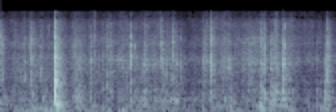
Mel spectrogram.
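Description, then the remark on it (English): Crackly crinkling of bubble wrap being pulled apart while a mailed package is opened, a steady stream of rustles punctuated by a few sharper snaps, with no voices. “There's bubble wrap is what I'm seeing. Bubble wrap.”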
